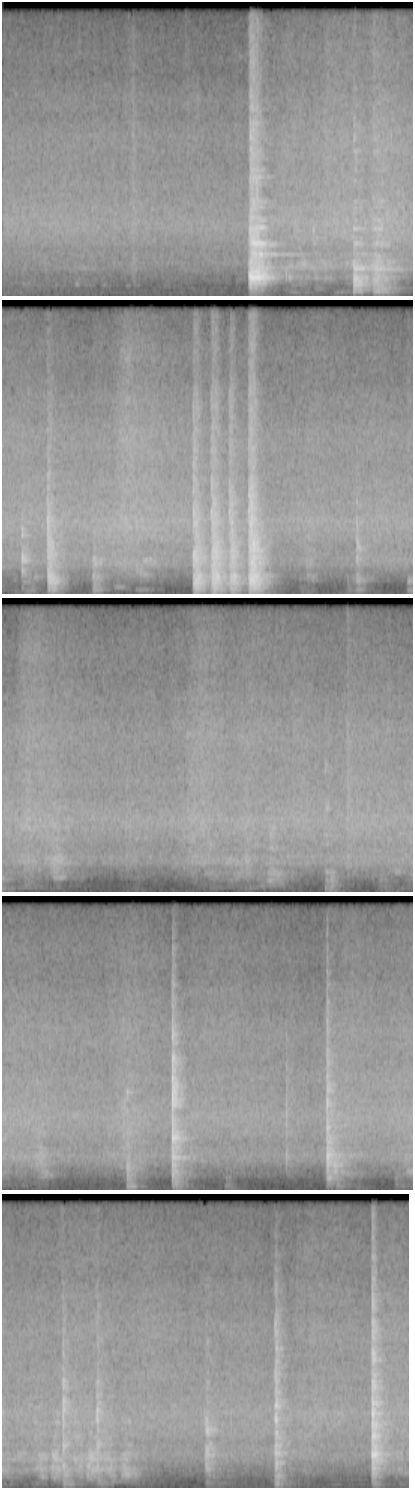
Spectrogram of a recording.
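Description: Okra frying in a steel pan with onion-tomato masala, sizzling steadily while a spoon stirs it and clatters against the pan. The loudest knocks come about two and a half seconds in, with a quick run of strikes around six seconds.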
